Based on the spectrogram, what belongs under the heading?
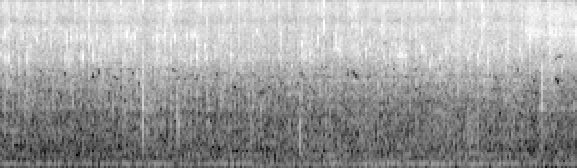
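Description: Bell pepper and onion pieces sizzling steadily in hot oil in a metal kadai, being fried until soft. A few faint clicks of a slotted spoon stirring against the pan come through.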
